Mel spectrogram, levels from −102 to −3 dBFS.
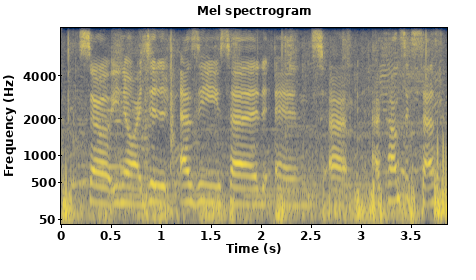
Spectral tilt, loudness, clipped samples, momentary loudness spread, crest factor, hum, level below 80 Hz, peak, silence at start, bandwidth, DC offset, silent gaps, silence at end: -3.5 dB/octave; -13 LUFS; under 0.1%; 4 LU; 14 dB; none; -28 dBFS; 0 dBFS; 0 s; 8 kHz; under 0.1%; none; 0 s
